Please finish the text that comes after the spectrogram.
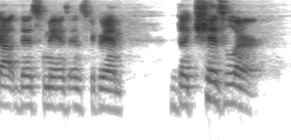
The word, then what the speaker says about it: Chizeler: got to check out this man's Instagram the chisler it's spelled t h e c h i z e l e r the chisler all right so yeah it's actually definitely is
